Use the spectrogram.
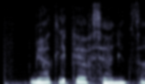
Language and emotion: Russian, neutral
